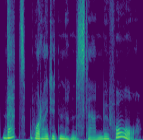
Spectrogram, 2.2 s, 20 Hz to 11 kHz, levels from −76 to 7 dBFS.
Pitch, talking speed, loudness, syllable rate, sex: 180 Hz, 165 wpm, -19 LUFS, 5.2 syllables/s, female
